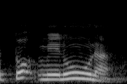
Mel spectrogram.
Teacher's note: تؤمنون جھٹکا دے کے پڑھیں گے, حمزہ ساکن ہے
